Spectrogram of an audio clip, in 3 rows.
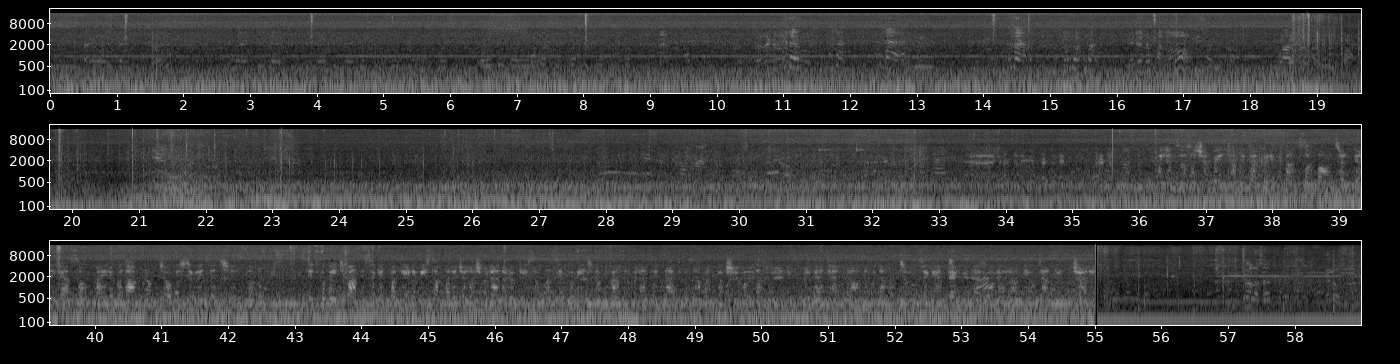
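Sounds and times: higher steady hum: 0.0s - 58.9s
turboprop engine and propeller drone: 0.0s - 58.9s.

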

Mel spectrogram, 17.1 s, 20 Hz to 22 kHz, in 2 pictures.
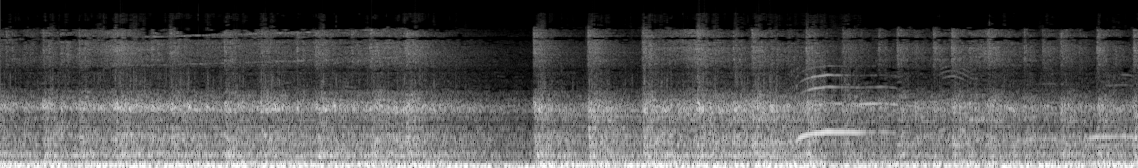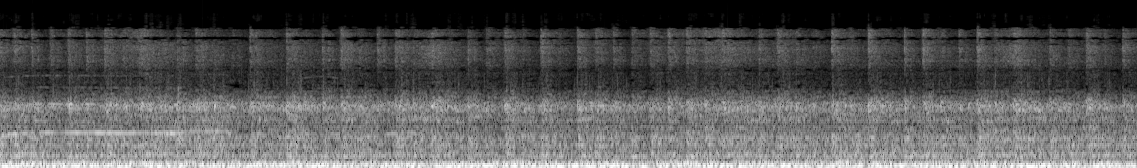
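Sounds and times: stage musical music over loudspeakers: 0.0s - 17.0s.

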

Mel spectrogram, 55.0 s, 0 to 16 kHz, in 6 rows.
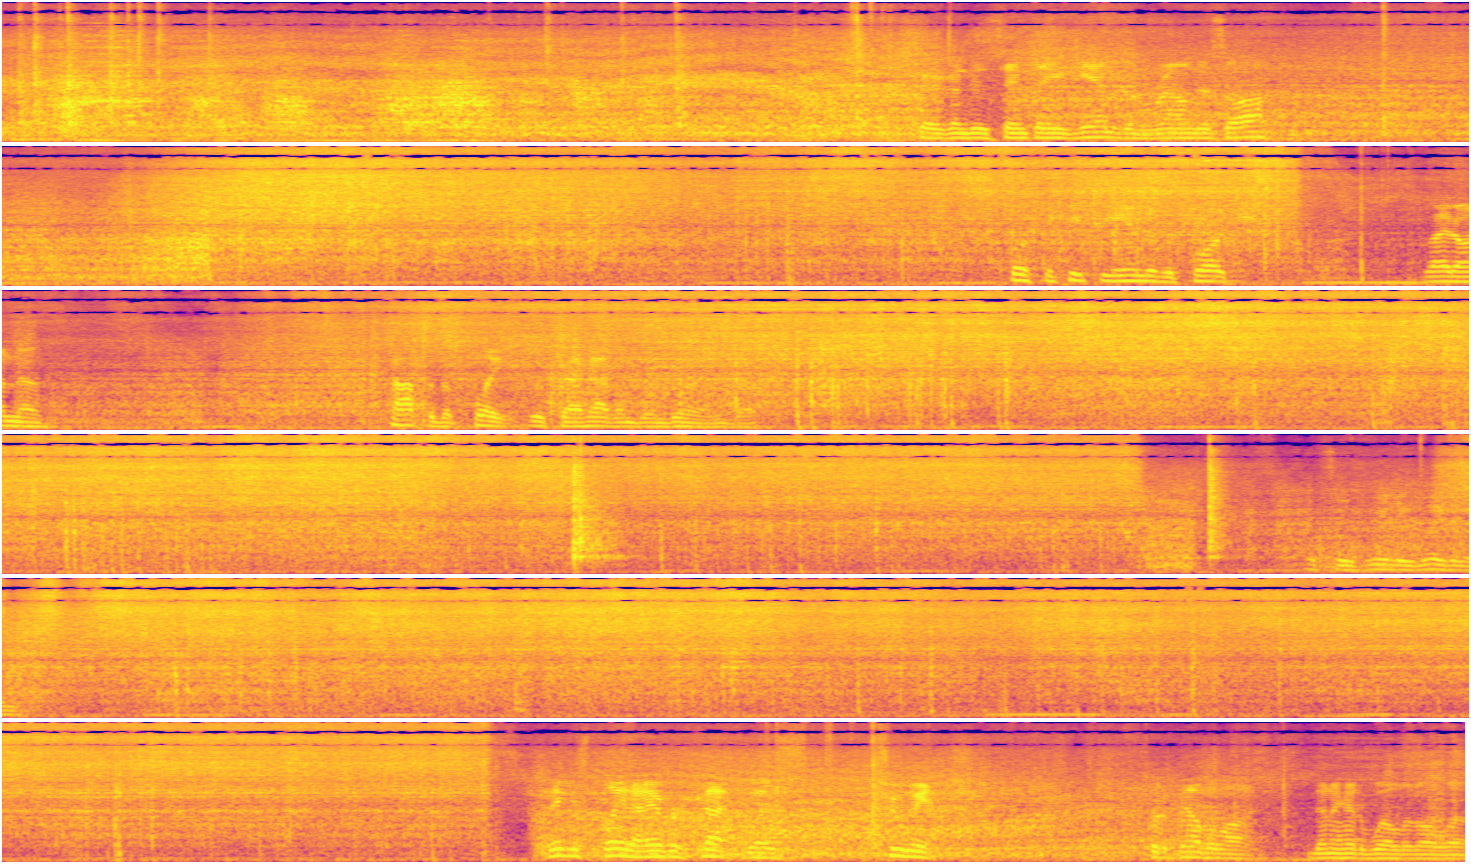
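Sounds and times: cutting torch hissing: 0.0s - 54.9s
sharp torch pop: 0.0s - 54.9s.

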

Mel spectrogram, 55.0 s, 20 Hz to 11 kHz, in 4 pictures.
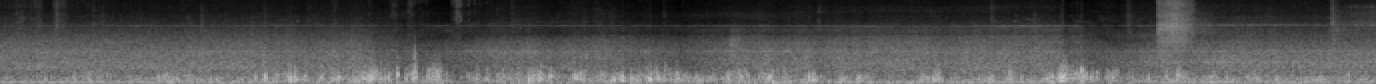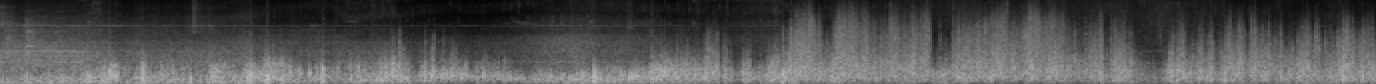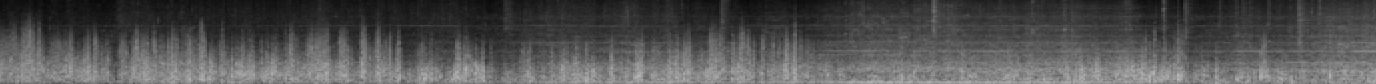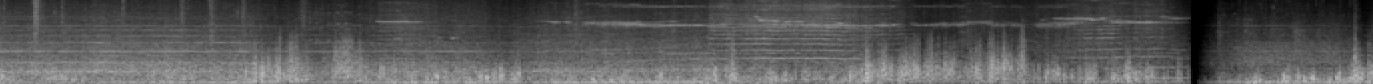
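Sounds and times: diesel locomotive engine drone: 0.0s - 55.0s
train wheels clattering on rails: 19.8s - 50.8s
high squealing tones: 35.1s - 53.2s.

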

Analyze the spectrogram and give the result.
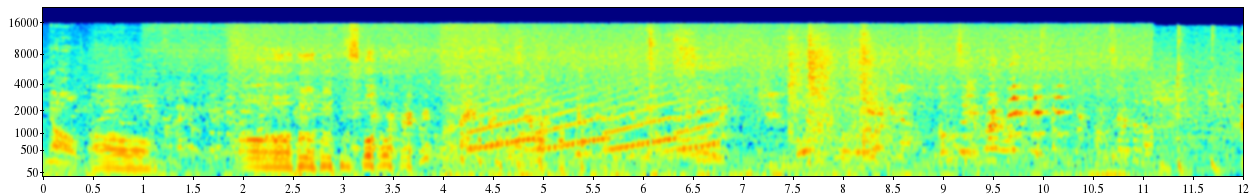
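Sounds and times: whooping alarm siren: 3.9s - 10.7s.

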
